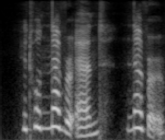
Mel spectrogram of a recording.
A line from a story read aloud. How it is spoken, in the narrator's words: moaned the officers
